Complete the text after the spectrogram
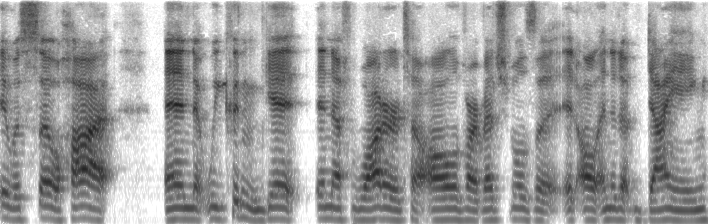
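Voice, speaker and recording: A woman's very deep, low voice at a fairly slow pace, flat and monotone in intonation. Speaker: homesteader and former teacher. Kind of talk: casual interview.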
